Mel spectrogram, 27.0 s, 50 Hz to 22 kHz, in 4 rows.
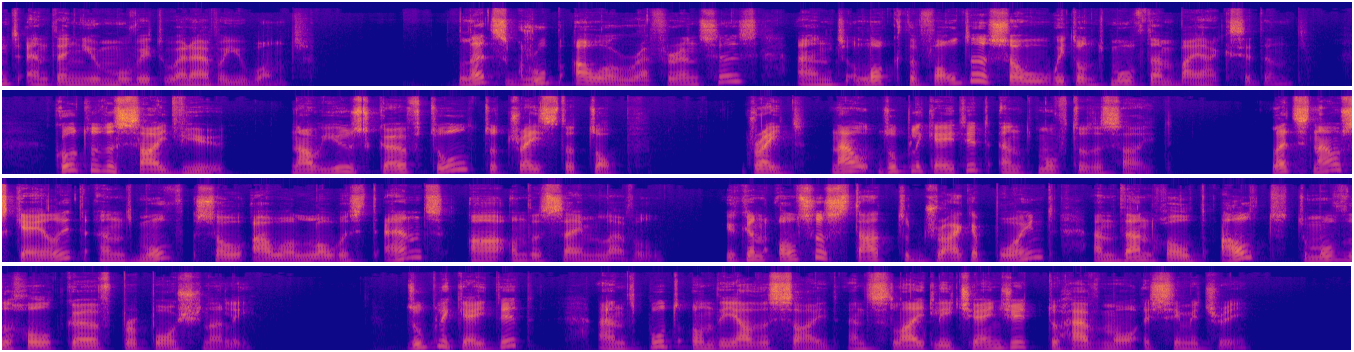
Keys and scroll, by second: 1.9-3.2 typing, 4.5 ctrl+g, 12.0 1, 12.6 2, 13.6 shift+d, 14.8 s, 15.4 s, 17.0 g, 18.2 v, 18.5 w, 19.9 1, 26.2-26.9 typing.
